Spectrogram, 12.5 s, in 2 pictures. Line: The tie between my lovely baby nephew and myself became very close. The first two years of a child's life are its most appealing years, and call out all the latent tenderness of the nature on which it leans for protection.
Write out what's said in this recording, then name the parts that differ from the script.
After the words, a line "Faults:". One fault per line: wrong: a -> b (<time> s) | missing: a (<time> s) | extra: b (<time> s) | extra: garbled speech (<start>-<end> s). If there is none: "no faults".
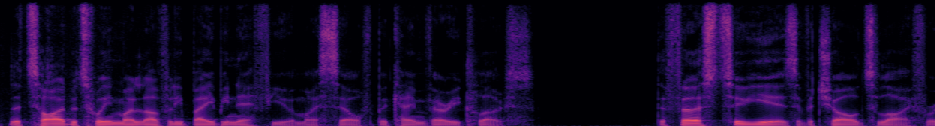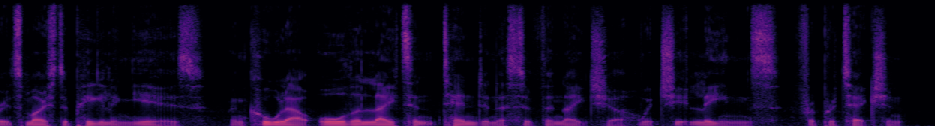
The tie between my lovely baby nephew and myself became very close. The first two years of a child's life are its most appealing years, and call out all the latent tenderness of the nature which it leans for protection.
Faults:
missing: on (10.4 s)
